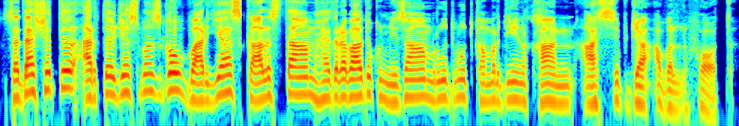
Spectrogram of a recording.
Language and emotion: Kashmiri, neutral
